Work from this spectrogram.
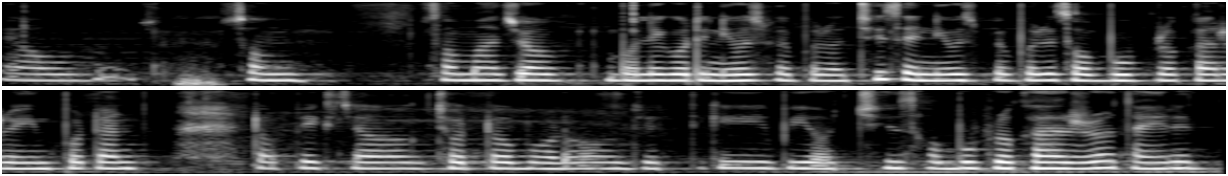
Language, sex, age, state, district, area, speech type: Odia, female, 18-30, Odisha, Koraput, urban, spontaneous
